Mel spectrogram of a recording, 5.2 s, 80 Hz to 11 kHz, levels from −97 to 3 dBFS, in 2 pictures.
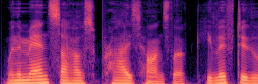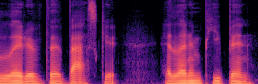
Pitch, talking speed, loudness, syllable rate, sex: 100 Hz, 235 wpm, -20 LUFS, 5.5 syllables/s, male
